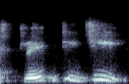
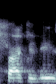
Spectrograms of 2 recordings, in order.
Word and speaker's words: strategy: at the same time you can't say straight dg you can't say it's strategy that's a nice strategy strategy that you adopted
